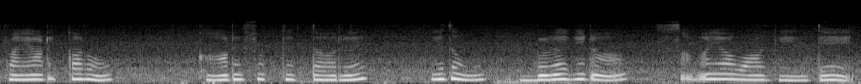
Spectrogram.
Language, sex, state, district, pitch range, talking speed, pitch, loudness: Kannada, female, Karnataka, Bellary, 205-240 Hz, 40 wpm, 220 Hz, -14 LUFS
